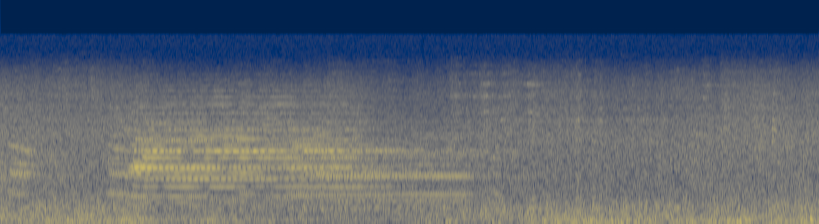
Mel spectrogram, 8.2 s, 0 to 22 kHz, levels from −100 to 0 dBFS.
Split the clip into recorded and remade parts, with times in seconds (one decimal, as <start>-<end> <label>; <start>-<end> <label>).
0.0-3.0 recorded; 3.0-4.2 remade; 4.2-8.2 recorded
